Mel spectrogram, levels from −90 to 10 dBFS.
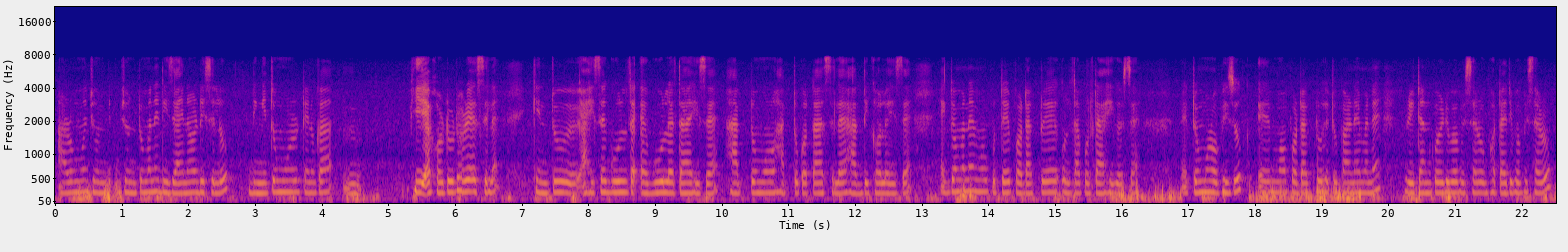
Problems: constant background noise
